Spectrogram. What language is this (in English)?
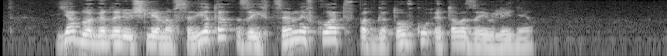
Russian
